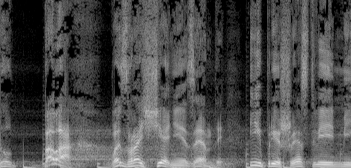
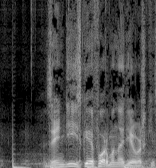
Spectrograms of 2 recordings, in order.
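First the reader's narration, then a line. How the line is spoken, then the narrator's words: Plain. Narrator (Russian): сказал Виталик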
